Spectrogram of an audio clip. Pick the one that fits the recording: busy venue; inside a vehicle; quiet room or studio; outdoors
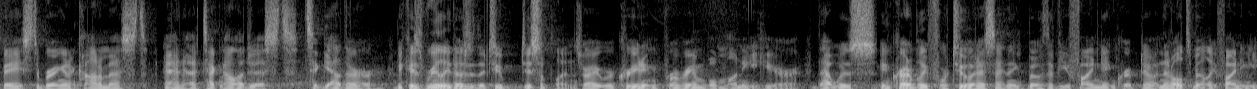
busy venue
